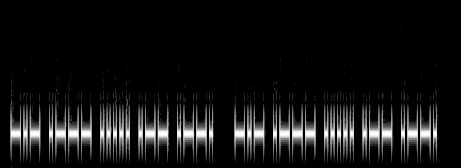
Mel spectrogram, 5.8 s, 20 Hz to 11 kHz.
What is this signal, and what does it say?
Morse code, heard as a keyed tone, about 30 wpm, 700 Hz. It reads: KJ5WP KJ5WP
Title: SOTA QSO Practice 30wpm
